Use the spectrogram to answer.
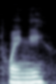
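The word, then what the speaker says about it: Twenge: seen this book igen by a professor dr twangy is how it's pronounced she's written this book called igen have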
